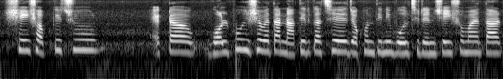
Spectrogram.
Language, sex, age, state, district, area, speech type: Bengali, female, 30-45, West Bengal, Kolkata, urban, spontaneous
